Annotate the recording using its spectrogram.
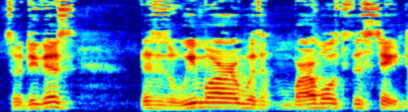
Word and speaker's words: Weimar: So, next up, we have another great band, a band called, I believe it's pronounced Weimar, so W-E-I-M-A-R.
